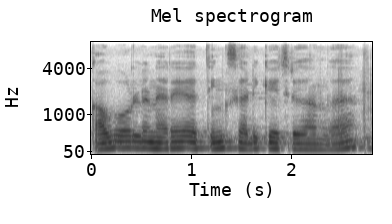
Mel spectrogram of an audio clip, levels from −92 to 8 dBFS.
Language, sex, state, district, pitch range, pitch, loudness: Tamil, male, Tamil Nadu, Kanyakumari, 105-120 Hz, 110 Hz, -19 LUFS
